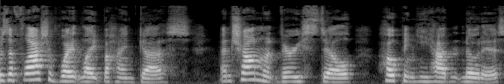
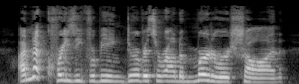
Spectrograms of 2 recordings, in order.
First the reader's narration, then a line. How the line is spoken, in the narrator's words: Gus snapped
